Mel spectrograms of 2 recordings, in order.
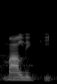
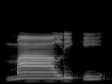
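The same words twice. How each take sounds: First: The first vowel is said short. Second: The first vowel is held long. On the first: It means the one who reigns as king. "Kalau ma-nya pendek itu yang merajai" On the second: It means the one who owns. "panjang ya"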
